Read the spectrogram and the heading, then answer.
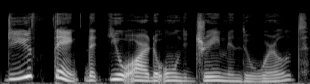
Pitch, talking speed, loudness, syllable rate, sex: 190 Hz, 230 wpm, -18 LUFS, 5.1 syllables/s, female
